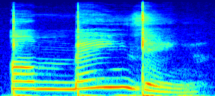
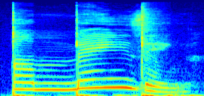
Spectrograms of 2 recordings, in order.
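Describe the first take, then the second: Both takes have the same delivery.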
